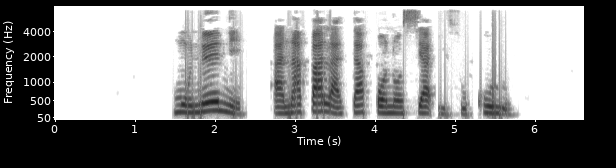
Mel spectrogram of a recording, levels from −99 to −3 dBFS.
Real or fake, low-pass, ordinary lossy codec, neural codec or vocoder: real; 7.2 kHz; MP3, 48 kbps; none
